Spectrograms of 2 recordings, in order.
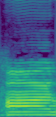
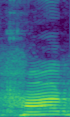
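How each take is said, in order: First: The word begins directly with a vowel sound. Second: The word begins with an audible h sound. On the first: The speaker calls it right. "इसको आर बोलते हैं ना" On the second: The speaker calls it wrong. "हार नहीं"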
